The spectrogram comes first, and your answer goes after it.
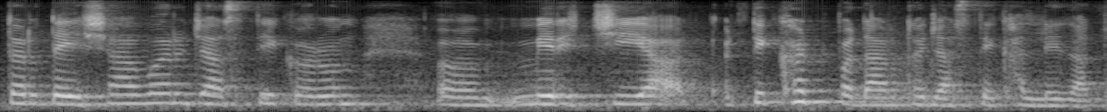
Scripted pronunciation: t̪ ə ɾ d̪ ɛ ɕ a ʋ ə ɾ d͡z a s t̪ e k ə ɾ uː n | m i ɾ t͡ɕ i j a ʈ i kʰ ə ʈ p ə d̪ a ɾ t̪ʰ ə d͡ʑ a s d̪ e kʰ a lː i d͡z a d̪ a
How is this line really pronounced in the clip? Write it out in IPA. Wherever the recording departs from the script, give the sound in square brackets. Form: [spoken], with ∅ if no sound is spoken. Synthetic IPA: t̪ ə ɾ d̪ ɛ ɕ a ʋ ə ɾ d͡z a s t̪ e k ə ɾ uː n | m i ɾ t͡ɕ i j a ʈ i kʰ ə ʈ p ə d̪ a ɾ t̪ʰ ə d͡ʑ a s [t̪] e kʰ a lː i d͡z a [t̪] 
